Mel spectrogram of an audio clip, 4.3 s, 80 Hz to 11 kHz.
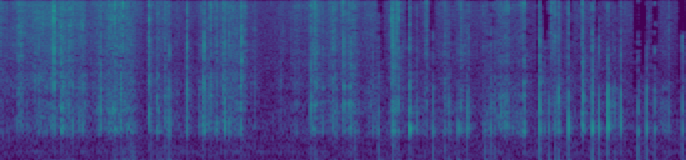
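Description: A woven rattan basket is tapped and scratched with artificial nails. Dry, crackly scratching and crinkling give way to a run of quick, sharp taps, with a light resonant ring around 700 Hz and bright, brittle edges on each contact.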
